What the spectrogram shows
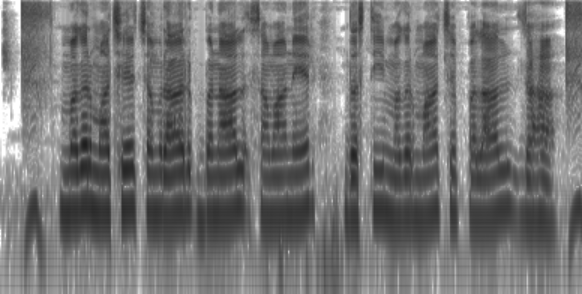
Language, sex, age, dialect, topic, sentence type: Magahi, male, 18-24, Northeastern/Surjapuri, agriculture, statement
